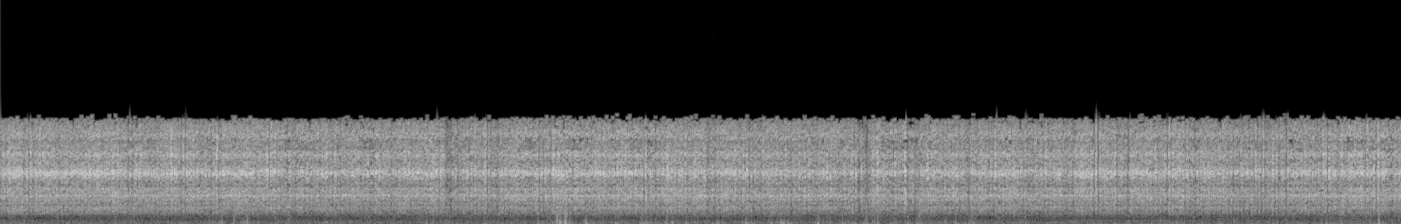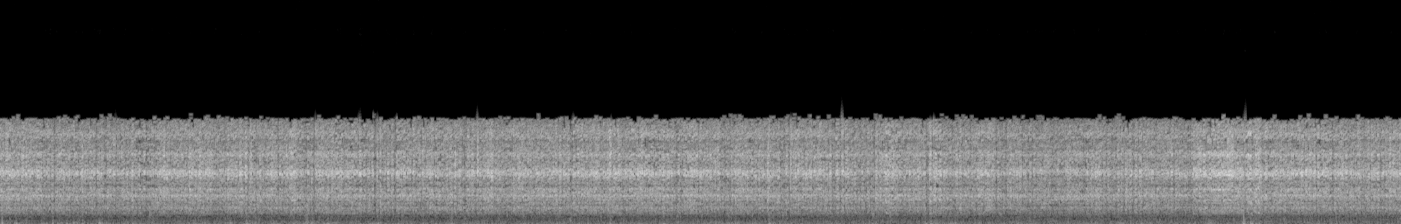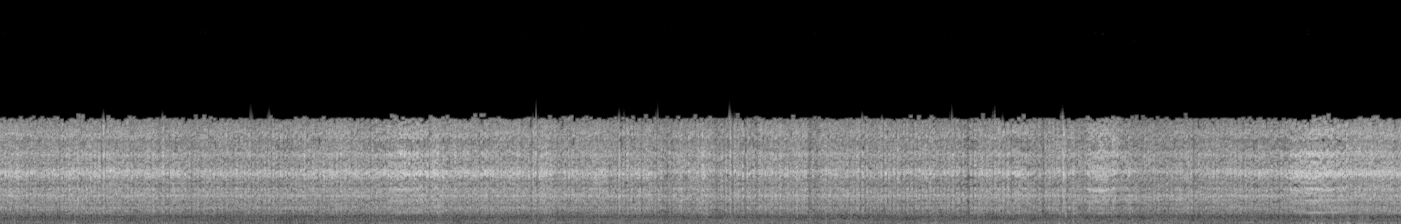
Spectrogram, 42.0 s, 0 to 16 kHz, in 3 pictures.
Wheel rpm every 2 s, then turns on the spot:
240, 240, 240, 240, 230, 230, 230, 230, 230, 230, 230, 230, 230, 230, 240, 230, 230, 230, 230, 230, 230.
none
